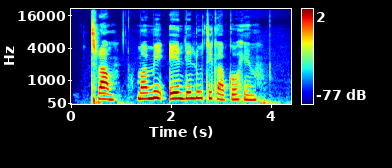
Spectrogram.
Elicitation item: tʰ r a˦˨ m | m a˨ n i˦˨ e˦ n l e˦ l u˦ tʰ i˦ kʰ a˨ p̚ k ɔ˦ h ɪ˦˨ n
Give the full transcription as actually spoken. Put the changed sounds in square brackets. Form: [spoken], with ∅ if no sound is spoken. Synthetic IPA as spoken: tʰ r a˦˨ m | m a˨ [m] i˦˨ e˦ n l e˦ l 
